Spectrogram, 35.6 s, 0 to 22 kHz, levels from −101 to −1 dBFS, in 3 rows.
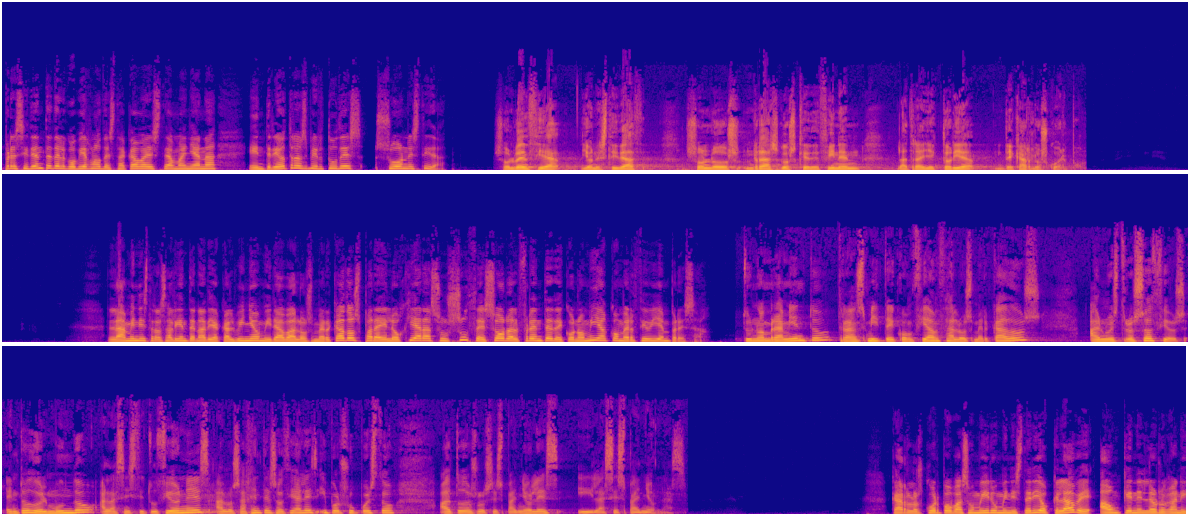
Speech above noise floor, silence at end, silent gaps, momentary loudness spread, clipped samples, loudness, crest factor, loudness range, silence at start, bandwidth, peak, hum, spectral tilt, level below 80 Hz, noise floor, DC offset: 58 dB; 0 s; none; 10 LU; under 0.1%; -27 LUFS; 16 dB; 6 LU; 0.05 s; 15 kHz; -10 dBFS; none; -5 dB/octave; -66 dBFS; -85 dBFS; under 0.1%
